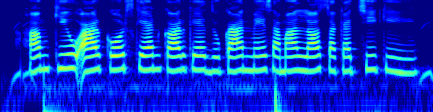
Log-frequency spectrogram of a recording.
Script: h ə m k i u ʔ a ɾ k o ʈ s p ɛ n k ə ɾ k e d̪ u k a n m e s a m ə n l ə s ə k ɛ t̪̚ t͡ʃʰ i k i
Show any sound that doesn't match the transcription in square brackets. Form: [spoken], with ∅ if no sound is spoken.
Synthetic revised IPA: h ə m k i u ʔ a ɾ k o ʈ s [k] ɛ n k ə ɾ k e d̪ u k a n m e s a m [a] n l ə s ə k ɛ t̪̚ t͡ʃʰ i k i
